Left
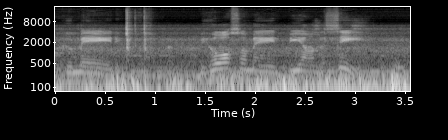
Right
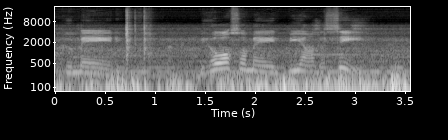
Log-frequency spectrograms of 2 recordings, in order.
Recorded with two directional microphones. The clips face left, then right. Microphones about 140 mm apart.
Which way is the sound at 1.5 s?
30° right (ahead or behind).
